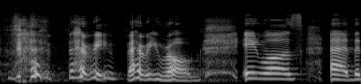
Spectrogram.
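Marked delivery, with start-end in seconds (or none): 0.1-2.0 repeating it through real laughter; laughing. Real, not acted. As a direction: laugh it out while admitting the mistake. Laughing at her own mistake.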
